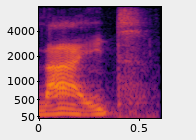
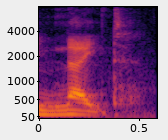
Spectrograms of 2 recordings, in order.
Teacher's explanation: Instead of saying aɪ, we say ʌɪ. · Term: Canadian raising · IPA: nʌɪt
